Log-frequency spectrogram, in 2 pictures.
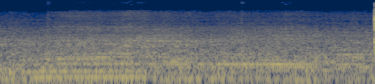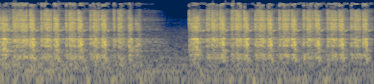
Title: Cold hard start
